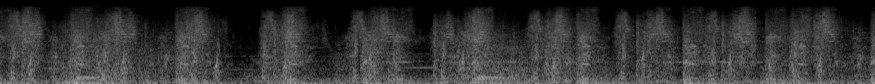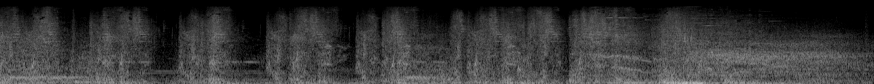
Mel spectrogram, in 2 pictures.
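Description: Game spell effects and attacks crackle and thump in quick bursts.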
